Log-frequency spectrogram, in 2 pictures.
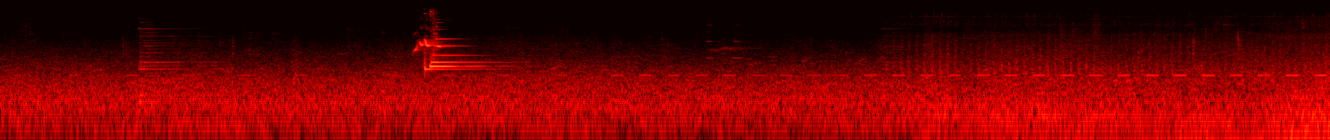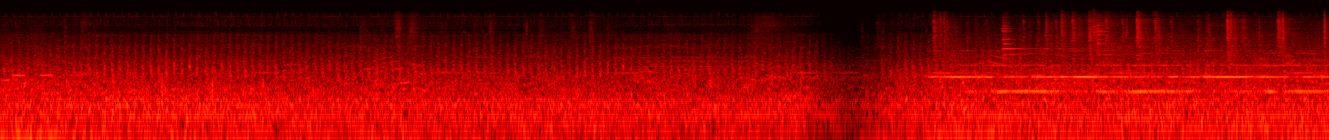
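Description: Traffic hums steadily in a busy city.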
